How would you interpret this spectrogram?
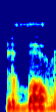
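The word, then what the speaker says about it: Le Bon: Charles Mari Gustav Lebong nah dibacanya Gustav Lebong no Perancis Lebong dibacanya ini adalah salah satu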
